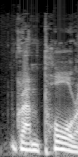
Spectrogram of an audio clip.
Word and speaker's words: grandpaw: Grandpaw, I think it must be, because it rhymes with saw.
